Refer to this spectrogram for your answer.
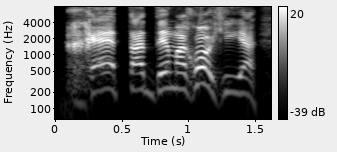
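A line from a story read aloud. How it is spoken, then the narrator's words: Shout. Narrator (Belarusian): закрычаў ён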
